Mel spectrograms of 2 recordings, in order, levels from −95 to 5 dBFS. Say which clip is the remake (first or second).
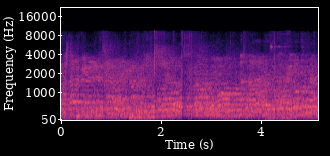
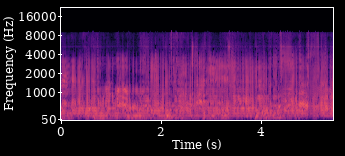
second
